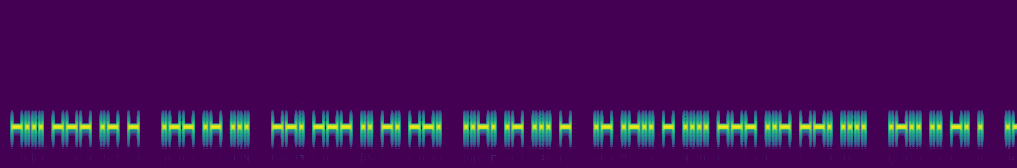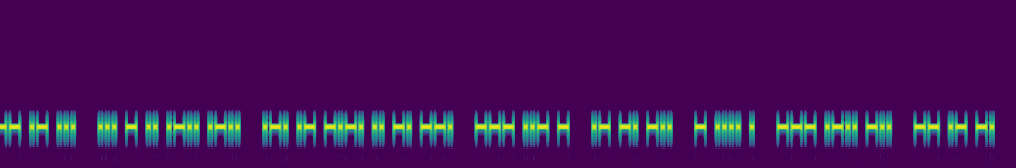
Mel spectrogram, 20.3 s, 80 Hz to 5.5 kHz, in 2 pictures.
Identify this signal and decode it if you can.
Morse code, heard as a keyed tone, about 34 wpm, 600 Hz. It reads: BOAT WAS GOING FAST ALTHOUGH LINE WAS STILL RACING OUT AND THE OLD MAN
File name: the old man and the sea 2 35wpm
